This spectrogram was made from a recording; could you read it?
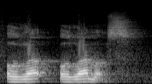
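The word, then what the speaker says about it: olamos (עולמות): You see, we talk about olamos. That's how you say it in Hebrew, which means worlds. And in fact,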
